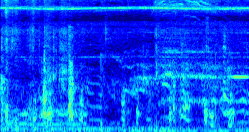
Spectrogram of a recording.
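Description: Darag native chickens cluck softly in a backyard range house, giving scattered short clucks and murmurs at low volume over faint background hiss.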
